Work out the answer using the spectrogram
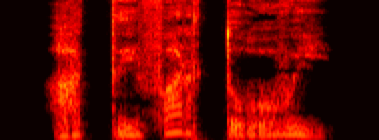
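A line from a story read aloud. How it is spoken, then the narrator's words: Whisper in ear. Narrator (Russian): Банши шепнула мне на ухо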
